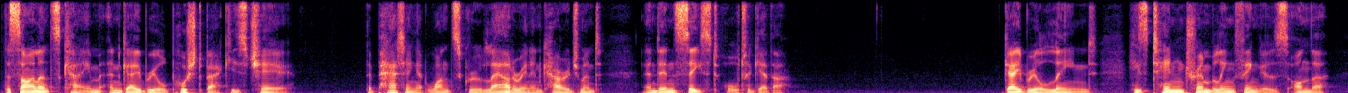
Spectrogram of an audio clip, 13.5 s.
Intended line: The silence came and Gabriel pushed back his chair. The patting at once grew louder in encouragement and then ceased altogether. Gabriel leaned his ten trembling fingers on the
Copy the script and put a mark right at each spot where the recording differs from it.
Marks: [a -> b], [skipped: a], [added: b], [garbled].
The silence came and Gabriel pushed back his chair. The patting at once grew louder in encouragement and then ceased altogether. Gabriel leaned his ten trembling fingers on the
